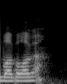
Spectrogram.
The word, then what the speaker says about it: Wagga Wagga: They're saying it's pronounced Wagga Wagga. – I lived there for 3 years. It's definitely Wagga Wagga.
